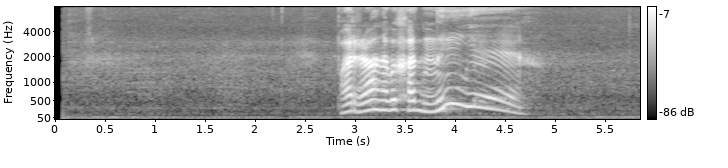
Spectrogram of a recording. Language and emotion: Russian, positive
